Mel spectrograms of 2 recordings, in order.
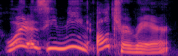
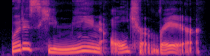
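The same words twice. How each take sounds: First: It is said in a higher Chopper voice. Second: It is said in a Chopper voice.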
